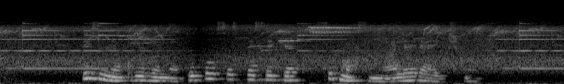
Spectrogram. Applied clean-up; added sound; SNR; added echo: none; Bird / Bell; 4 dB; none.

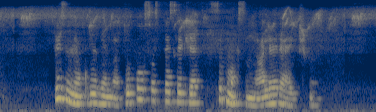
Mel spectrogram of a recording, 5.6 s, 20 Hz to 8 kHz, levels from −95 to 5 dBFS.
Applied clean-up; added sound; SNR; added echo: neural mask model Resemble Enhance denoiser.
